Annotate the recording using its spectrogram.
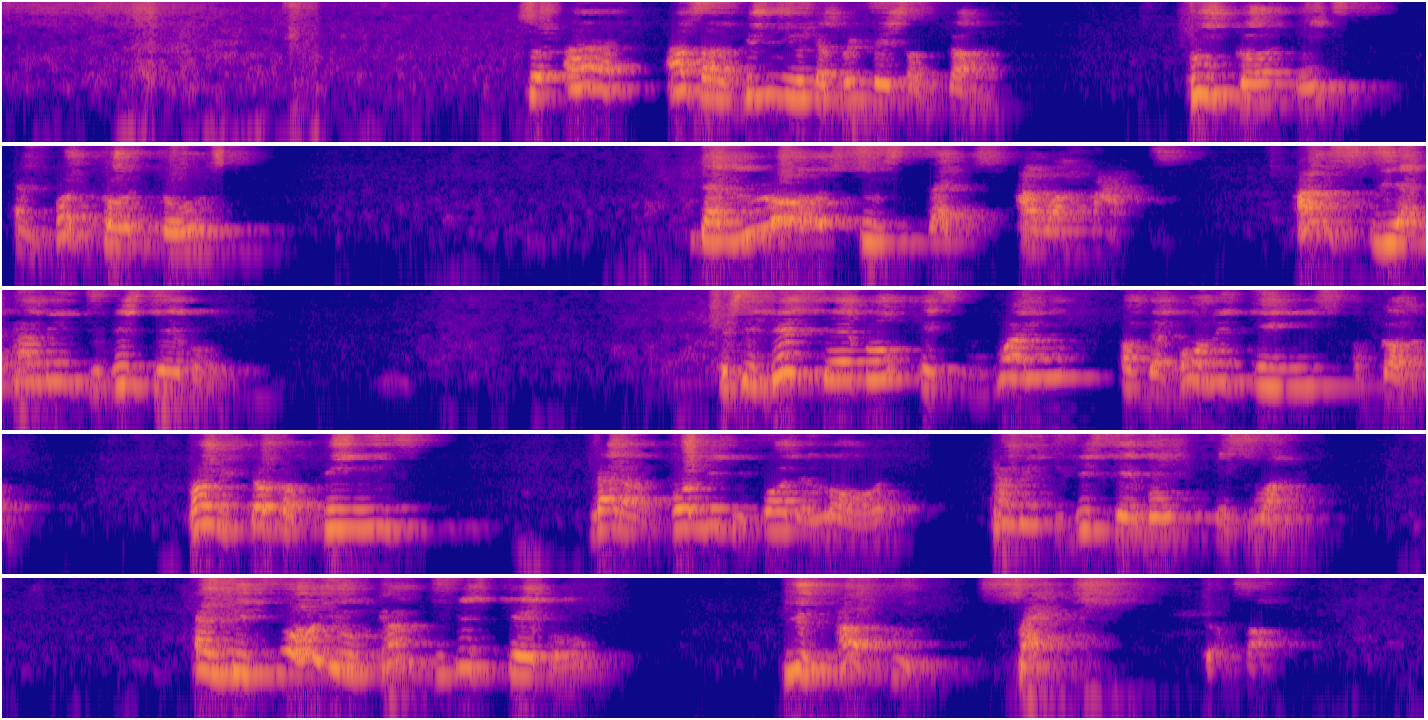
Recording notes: Sermon delivered at English Assebly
